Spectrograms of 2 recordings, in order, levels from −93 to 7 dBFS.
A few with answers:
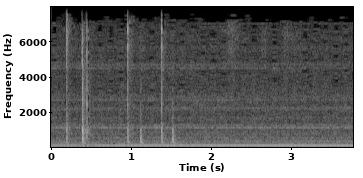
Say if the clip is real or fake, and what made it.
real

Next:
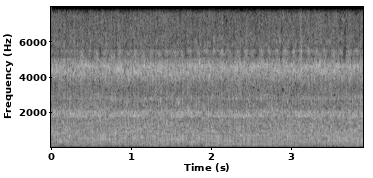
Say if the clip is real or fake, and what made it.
fake, vocoder, HiFi-GAN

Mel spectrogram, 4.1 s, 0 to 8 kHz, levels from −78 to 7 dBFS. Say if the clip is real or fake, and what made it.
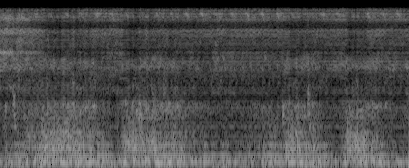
fake, vocoder, HiFi-GAN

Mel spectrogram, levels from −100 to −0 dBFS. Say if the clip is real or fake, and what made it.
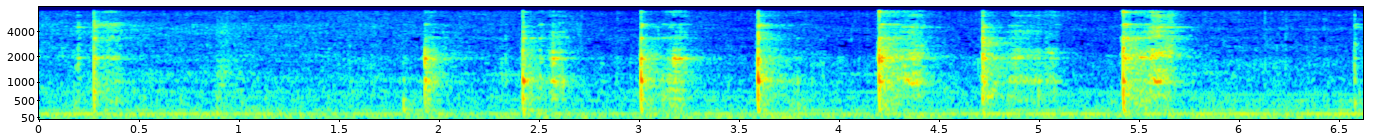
real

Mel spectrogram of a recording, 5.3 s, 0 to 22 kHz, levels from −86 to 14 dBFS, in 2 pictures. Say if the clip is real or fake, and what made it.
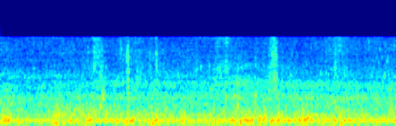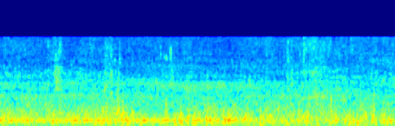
real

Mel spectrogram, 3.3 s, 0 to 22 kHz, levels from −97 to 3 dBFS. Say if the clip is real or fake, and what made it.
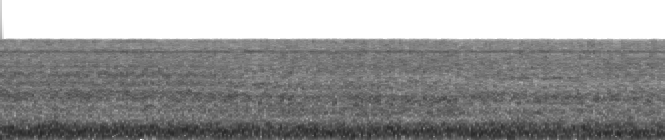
fake, vocoder, HiFi-GAN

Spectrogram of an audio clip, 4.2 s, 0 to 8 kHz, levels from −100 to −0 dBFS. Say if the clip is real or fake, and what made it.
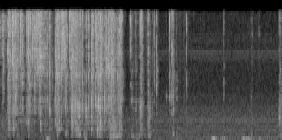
real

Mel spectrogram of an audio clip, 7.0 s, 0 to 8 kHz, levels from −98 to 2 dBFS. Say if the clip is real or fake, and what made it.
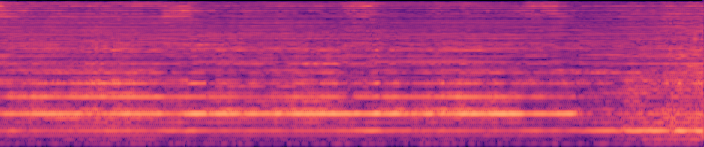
fake, vocoder, HiFi-GAN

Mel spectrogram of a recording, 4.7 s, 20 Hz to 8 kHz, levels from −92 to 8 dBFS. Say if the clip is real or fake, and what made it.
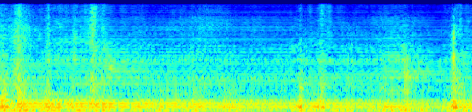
fake, vocoder, HiFi-GAN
